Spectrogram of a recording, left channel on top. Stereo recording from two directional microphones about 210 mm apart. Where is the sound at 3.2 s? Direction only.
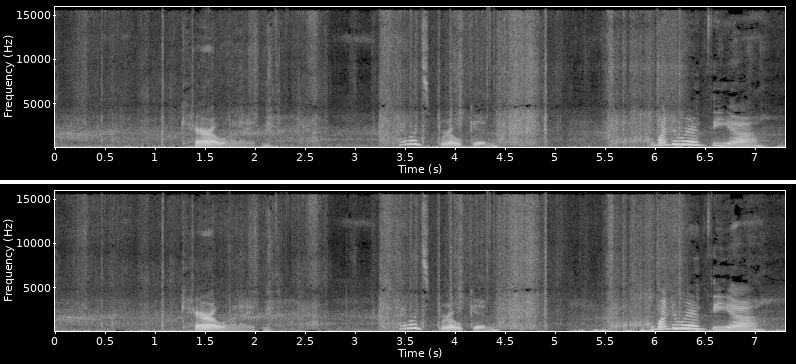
5° right (ahead or behind).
